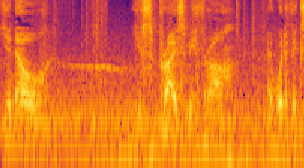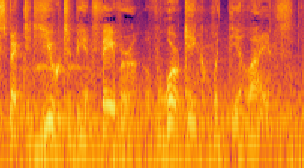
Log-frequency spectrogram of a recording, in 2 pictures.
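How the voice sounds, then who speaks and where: A man's put-on character voice with long, frequent pauses and clear background noise. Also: moderate pace. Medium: machinima. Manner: gruff, blunt.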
